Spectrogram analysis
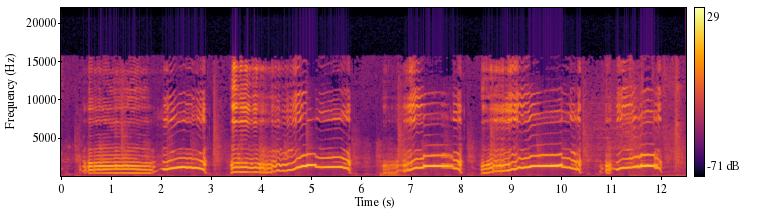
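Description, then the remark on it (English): A hand-blown reed predator mouth call, blown at low pressure, sounds in a series of wavering, tonal wails that bend and rise in pitch, fairly loud, resembling a whining, howling dog. “If you've trimmed the tape perfectly, you have no air escaping out of the sides and all your air is focused right down the center of the call. So let's try that again. Low pressure. Watch my jaw move and you'll hear it go up.”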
